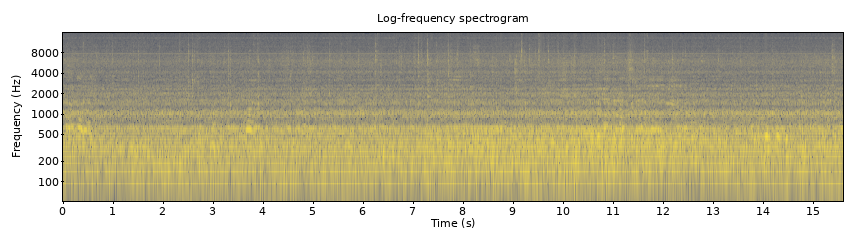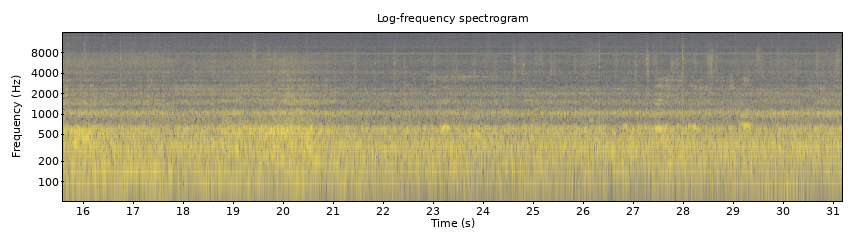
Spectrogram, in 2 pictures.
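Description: Steady, muffled low rumble of courtside background noise with indistinct voices.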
